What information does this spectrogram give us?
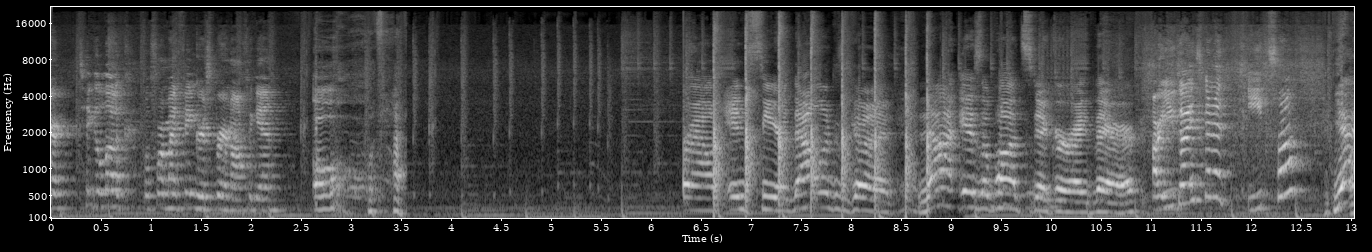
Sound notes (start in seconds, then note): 6.6 clapping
